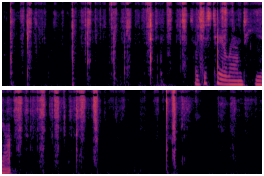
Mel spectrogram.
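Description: Paper tears in short rips.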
